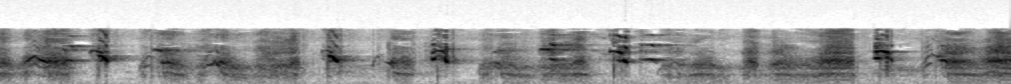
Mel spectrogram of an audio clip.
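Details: An odd-sounding cockatiel producing a steady run of whiny, warbling notes with strong overtones, punctuated by short sharp upward squeaks roughly every one to two seconds, recorded indoors.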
